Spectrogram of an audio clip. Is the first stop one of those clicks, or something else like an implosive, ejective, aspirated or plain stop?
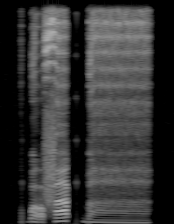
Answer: implosive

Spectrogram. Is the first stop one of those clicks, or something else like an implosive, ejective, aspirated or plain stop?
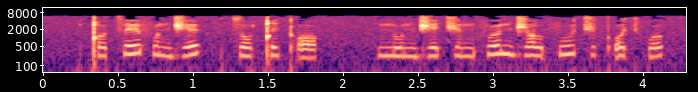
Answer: click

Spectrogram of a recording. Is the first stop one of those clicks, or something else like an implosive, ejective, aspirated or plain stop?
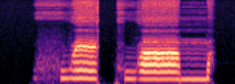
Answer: plain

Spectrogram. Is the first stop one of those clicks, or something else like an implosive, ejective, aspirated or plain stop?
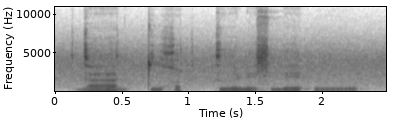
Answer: plain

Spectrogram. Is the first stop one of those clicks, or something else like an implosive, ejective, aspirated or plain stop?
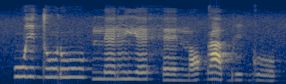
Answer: plain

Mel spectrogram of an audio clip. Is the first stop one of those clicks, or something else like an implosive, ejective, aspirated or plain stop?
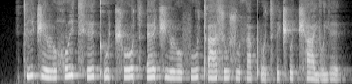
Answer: ejective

